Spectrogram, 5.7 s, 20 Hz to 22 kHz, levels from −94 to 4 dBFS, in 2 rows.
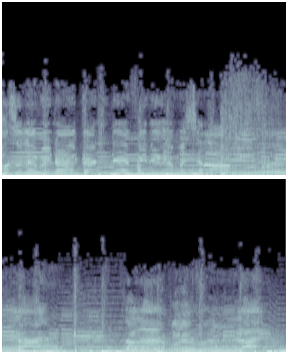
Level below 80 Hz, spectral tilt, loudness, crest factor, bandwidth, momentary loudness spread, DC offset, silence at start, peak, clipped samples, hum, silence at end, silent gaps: -18 dBFS; -5 dB/octave; -15 LUFS; 12 dB; 14 kHz; 3 LU; under 0.1%; 0 s; -2 dBFS; under 0.1%; none; 0 s; none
